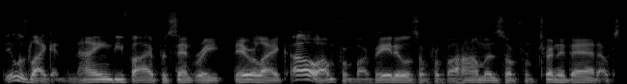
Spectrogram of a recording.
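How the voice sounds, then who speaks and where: A man being interviewed about his film, telling animated stories, acting out quotes and laughing often. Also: on the low side, fairly quick. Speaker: filmmaker guest. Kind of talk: casual interview storytelling.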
